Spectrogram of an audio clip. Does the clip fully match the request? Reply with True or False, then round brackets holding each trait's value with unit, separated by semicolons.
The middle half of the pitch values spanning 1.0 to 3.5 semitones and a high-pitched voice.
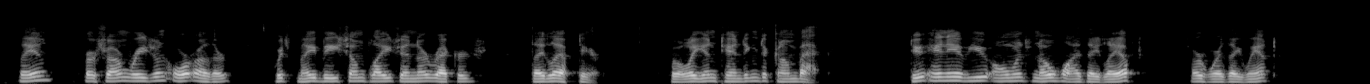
False (2.7 semitones; 150 Hz)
